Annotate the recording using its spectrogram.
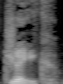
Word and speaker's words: JVKE: This next artist is pronounced Jake, but he's actually spelt J-V-K-E, and he's big with the kids on TikTok.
